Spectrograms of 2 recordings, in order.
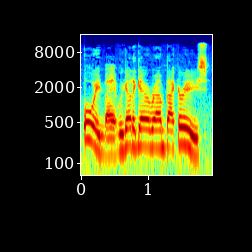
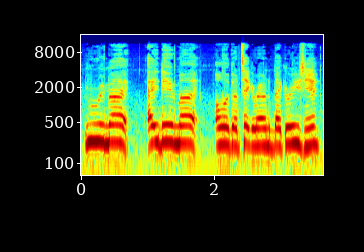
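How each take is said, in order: First: Lightly put-on British accent, almost his own voice; a half-hearted British accent, tossed off. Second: Hammed-up British accent. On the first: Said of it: "I don't think I've ever heard a British person go". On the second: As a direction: go full cartoon British bloke. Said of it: "in my head in a British accent".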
